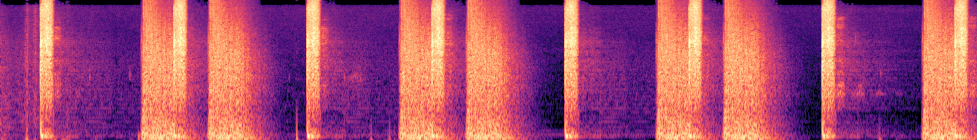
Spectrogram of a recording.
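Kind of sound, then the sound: sound effect, gunshot sound effect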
